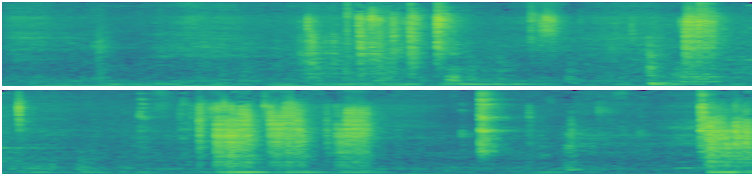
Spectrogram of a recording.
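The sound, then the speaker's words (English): A handful of seven purple and silver gaming dice of varying sides, taken from a bag, clatter and click together, a string of sharp, irregular plastic taps over several seconds above a low, steady background hum. “Pulls out a bag of holding, reaches into it, pops out with a handful of purple and silver gaming dice.”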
